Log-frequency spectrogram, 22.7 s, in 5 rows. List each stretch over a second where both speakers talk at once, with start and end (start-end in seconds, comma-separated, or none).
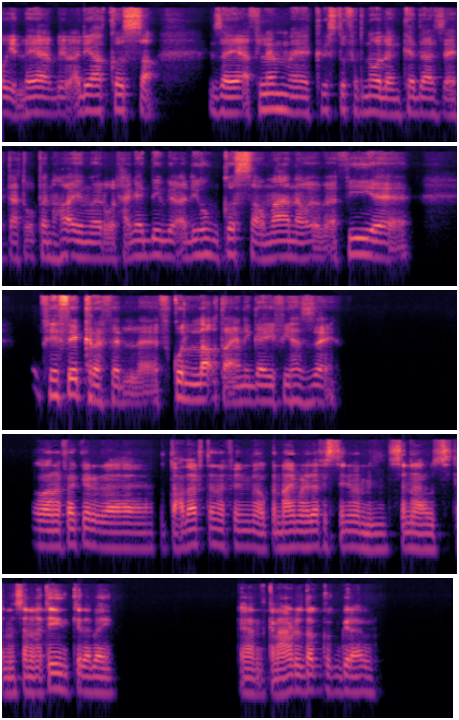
none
